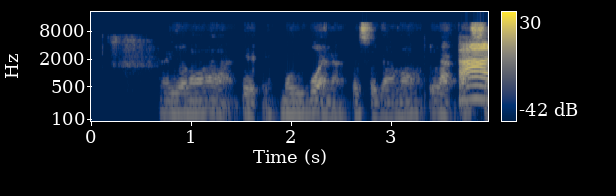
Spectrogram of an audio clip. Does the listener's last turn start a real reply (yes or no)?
yes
